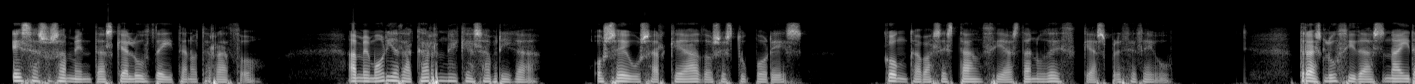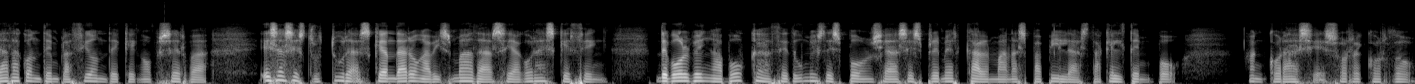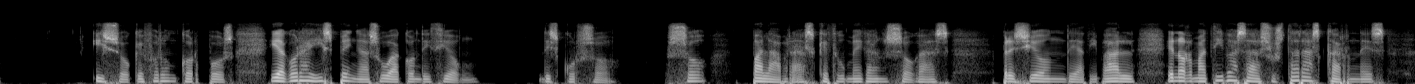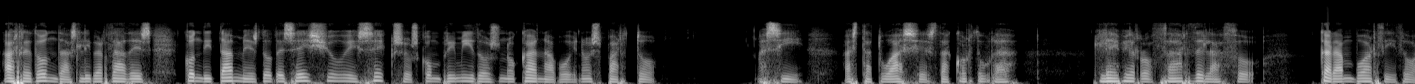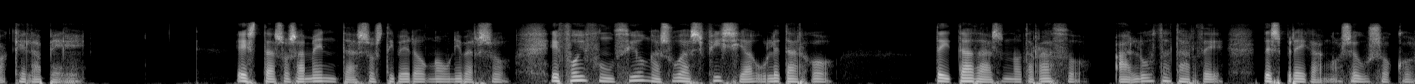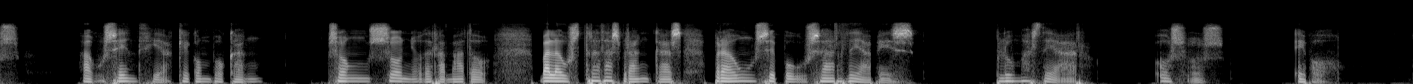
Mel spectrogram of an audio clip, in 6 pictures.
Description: Poema recitado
